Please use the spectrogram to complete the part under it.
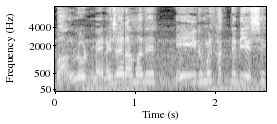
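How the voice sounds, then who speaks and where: A man's voice: sits high, expressive, brisk, music in the background, pitched above the performer's own voice. A man voicing a chatty young male friend in a cartoon ghost story, full of exclamations. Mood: nervous. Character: dismissive young male friend on a night trip.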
